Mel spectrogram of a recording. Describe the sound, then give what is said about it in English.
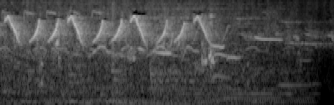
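Birds singing in the dawn chorus just before sunrise: a rapid run of repeated high, sweeping chirps, loud and bright, that thins out and fades toward the end. “The Dawn Chorus. Just before sunrise, birds begin to sing. One by one, then all together,”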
